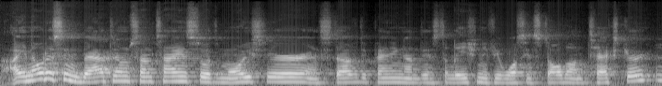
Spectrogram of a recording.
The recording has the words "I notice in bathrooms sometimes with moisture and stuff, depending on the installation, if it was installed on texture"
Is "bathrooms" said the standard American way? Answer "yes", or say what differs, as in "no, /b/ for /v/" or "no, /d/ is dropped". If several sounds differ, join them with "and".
no, /t/ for /θ/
